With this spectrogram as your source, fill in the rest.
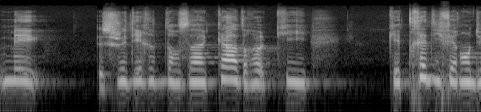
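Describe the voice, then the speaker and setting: A woman talks with a fairly high pitch, going very slowly. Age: 70s. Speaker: psychotherapist and author. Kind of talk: talk to an audience. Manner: halting.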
